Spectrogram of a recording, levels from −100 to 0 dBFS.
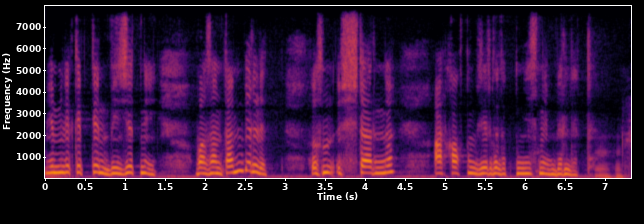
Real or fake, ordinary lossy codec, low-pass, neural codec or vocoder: real; none; none; none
